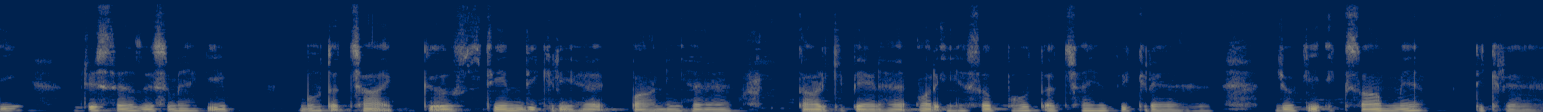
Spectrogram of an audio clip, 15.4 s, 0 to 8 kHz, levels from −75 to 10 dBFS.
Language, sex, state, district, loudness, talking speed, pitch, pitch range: Hindi, male, Bihar, Supaul, -28 LUFS, 130 wpm, 115 Hz, 110-125 Hz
